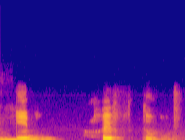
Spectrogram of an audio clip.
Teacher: izhar hal nyatalah nun mati tu nyata bunyi dia >> in khiftum >> kalau kesalahan kesalahan yang biasa dekat tum wain khiftum. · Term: izhar halqi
